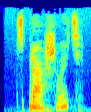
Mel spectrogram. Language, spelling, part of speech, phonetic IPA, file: Russian, спрашивать, verb, [ˈspraʂɨvətʲ], Ru-спрашивать.ogg
- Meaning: 1. to ask (to ask a question of) 2. to ask for, to request, to demand 3. to call to account, to hold accountable, to make answer (for), to confront, to challenge, to question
